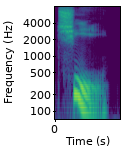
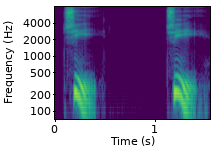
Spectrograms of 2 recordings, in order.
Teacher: That sharp, it's a really sudden, powerful release of air. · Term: powerful puff of air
